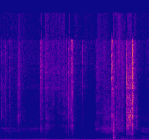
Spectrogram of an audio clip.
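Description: Scissors snipping through sequin sheets for Valentine cards, giving several quiet, quick cuts over a steady low hum.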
